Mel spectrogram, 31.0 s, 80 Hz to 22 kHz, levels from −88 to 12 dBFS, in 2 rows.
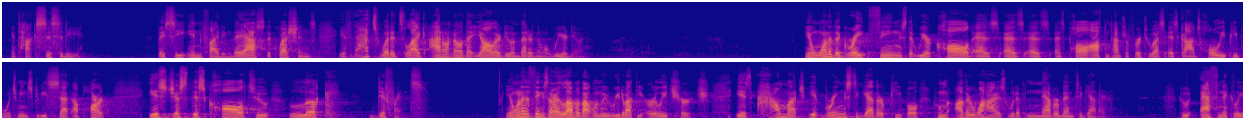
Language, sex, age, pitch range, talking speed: English, male, 30-49, 115-155 Hz, 185 wpm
